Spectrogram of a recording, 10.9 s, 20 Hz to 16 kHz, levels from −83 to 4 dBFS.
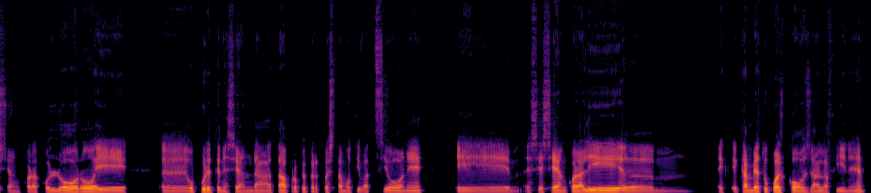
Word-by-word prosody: sei 125 - -11
ancora 125 +1 -5
con 125 0 -3
loro 145 +2 +5
e 125 -2 +1 0.4
uhm, 120 0 -6
oppure 130 +2 +2
te 125 - -3
ne 125 - -6
sei 125 +1 -2
andata 130 0 -2
proprio 130 -1 -6
per 125 +1 -7
questa 125 -1 -5
motivazione, 125 +3 -4 0.3
ehm, 125 0 -6
e - - -12
se - - -6
sei 130 +1 +3
ancora 130 +1 +2
lì, 150 +2 +6
uhm, 125 -5 -4 0.3
è - - -8
è - - -7
cambiato 125 +1 +3
qualcosa 125 -2 +3
alla 125 0 -3
fine? 125 +4 -4
125 Hz, 155 wpm, -25 LUFS, 125-130 Hz, 0.4 s, lì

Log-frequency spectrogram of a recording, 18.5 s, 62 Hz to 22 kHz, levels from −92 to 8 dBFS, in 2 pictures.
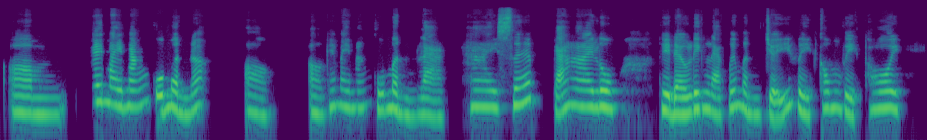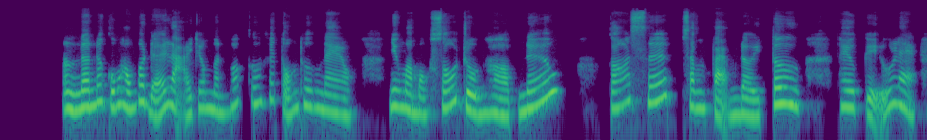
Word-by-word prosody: Ờm, 190 -1 -2 0.3
cái 315 +1 +1
may 285 -4 +2
mắn 255 +4 0
của 205 - +5
mình 225 -6 +2
á 245 +7 -2 0.4
ờ, 210 - -5 0.5
ờ, 195 -2 -3
cái 255 - -3
may 255 -2 -2
mắn 240 +1 -4
của 220 -5 -1
mình 210 -7 +1
là 175 -3 -2 0.2
hai 250 -1 0
sếp, 275 +8 +2 0.2
cả - - +2
hai 255 -1 +1
luôn 245 -1 +5 0.4
thì 220 -3 +5
đều 185 -1 +5
liên 230 +3 +4
lạc 190 -4 0
với 245 +3 +1
mình 205 -8 -1
chỉ 175 +6 +1
vì 190 -5 +2
công 235 0 -1
việc 195 -6 -1
thôi, 235 +1 +1 0.9
ừm, 230 -2 +3
nên 255 +1 +6
nó 315 - +2
cũng 250 -2 +1
hông 235 -3 +2
có 315 - +3
để 235 - +1
lại 245 -9 0
cho 235 - -2
mình 210 -3 -1
bất 275 +3 -6
cứ 290 +2 -3
cái 340 - -6
tổn 225 +6 -1
thương 250 -2 -2
nào. 190 -5 -2 0.3
Nhưng 255 -1 +1
mà 225 - +3
một 190 -1 -3
số 250 +6 +1
trường 200 -5 +3
hợp 185 -3 0
nếu 305 - +2 0.5
có 255 +7 -1
sếp 320 +4 0
xâm 240 -2 0
phạm 180 -6 0
đời 170 -3 0
tư 280 -1 +5 0.4
theo 250 -1 +1
kiểu 180 +8 -1
là 260 -8 0
235 Hz, 205 wpm, -23 LUFS, 195-255 Hz, 0.9 s, nên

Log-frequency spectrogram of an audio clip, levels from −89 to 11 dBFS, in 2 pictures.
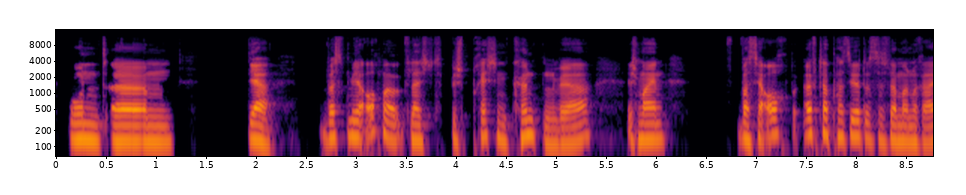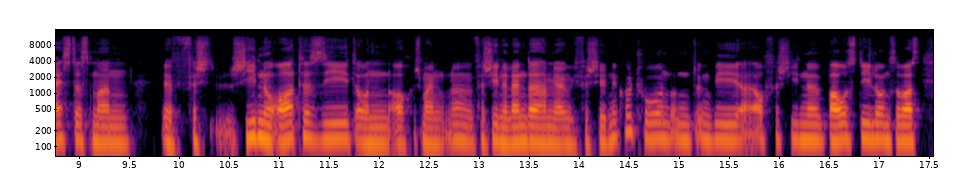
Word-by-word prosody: Und, 135 -2 +3
ähm, 125 -1 +7 0.7
ja, 120 -6 +6 0.4
was 145 +1 -2
wir 150 -1 +3
auch 185 - +1
mal 135 -5 +3
vielleicht 130 -1 -3
besprechen 145 0 -4
könnten, 150 -8 -1
wäre 120 +7 +2 0.3
ich 135 -1 -5
meine, 135 0 +3 0.7
was 135 -4 +1
ja - - +3
auch 165 - +1
öfter 165 +1 +3
passiert 150 -1 -1
ist, 135 -2 -6
ist, 125 -3 -6
wenn 130 -1 +3
man 120 -1 +1
reist, 120 +3 -1
dass 130 -2 -4
man 115 -2 -2 0.3
ja 115 -3 -2
versch 95 - -9 0.2
schiedene 145 -3 +1
Orte 140 +3 +3
sieht 135 +1 -3
und 115 -1 -1
auch 110 0 -3
ich - - -14
meine, 110 -2 -2
ne, 125 -2 -4
verschiedene 115 +1 -3
Länder 120 +1 +3
haben 115 0 -1
ja 110 - 0
irgendwie 110 -2 -5
verschiedene 120 +5 -6
Kulturen 140 -6 -4
und 130 -1 -5
irgendwie 130 0 -3
auch - - -3
verschiedene 130 -1 -3
Baustile 135 +2 +2
und 135 -1 -1
so 125 - -2
was. 125 -1 +4
130 Hz, 170 wpm, -23 LUFS, 120-135 Hz, 0.7 s, ähm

